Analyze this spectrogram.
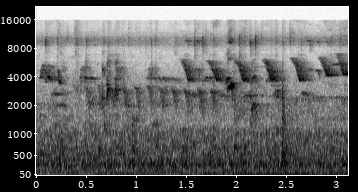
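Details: Brambling calls: a quick sequence of sharp, falling chirps in the upper register, evenly spaced, over faint constant background noise.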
